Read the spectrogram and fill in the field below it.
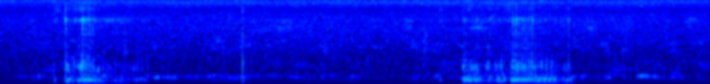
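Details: Tired pet dog asleep and dreaming indoors, snoring loudly; two rough, low rasping snore bursts with stacked harmonics, about four seconds apart, separated by quieter breathing.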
